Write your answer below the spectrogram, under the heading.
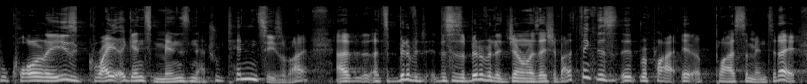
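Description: With an Australian accent, a man speaks high-pitched and fairly quickly, his intonation lively and hardly any pauses breaking the flow. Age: 20s. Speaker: preacher. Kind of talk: sermon.

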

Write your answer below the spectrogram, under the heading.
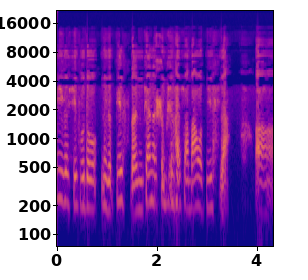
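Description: A woman talks at a fairly quick pace with a medium pitch and fairly even intonation. Her tone is dark and mellow, the sound dry and close with no echo. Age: 30s. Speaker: caller seeking relationship advice. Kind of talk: phone-in advice call. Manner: halting, many fillers.

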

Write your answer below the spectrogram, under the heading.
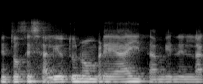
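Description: A man at a medium pitch and a fairly slow pace, with audible room echo. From León province, Spain. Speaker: podcast host. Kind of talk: casual chat.

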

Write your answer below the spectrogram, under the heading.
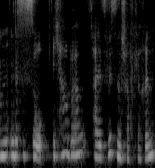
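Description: Dark and mellow in tone, a woman speaks in a somewhat breathy way. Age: 30s. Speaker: stock investor. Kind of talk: podcast interview.

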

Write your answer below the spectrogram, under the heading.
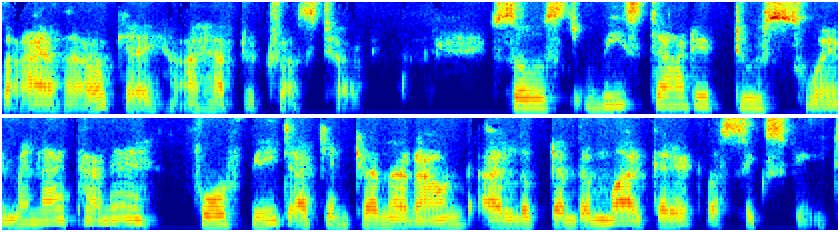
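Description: The woman's fairly high voice has a dark, mellow tone, vocal fry and very wide pitch swings, recorded dry and close with no echo. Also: moderate pace. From India. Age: 70s. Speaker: older adult who took up swimming. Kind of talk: casual interview.

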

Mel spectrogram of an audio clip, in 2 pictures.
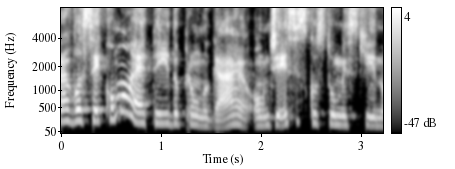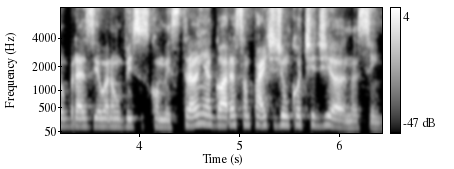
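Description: Over noticeable background noise, a man with a fairly high pitch talks at a very fast pace with lively intonation and hardly any pauses. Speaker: podcast host. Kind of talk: casual chat. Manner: animated.

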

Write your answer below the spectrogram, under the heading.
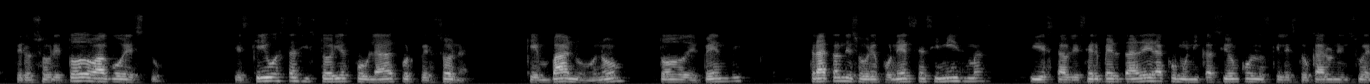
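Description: It is an unremarkable speaking voice. Ordinary pitch variation comes at a moderate pace. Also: man, medium pitch for a man. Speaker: novelist. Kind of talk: reading aloud; casual chat.

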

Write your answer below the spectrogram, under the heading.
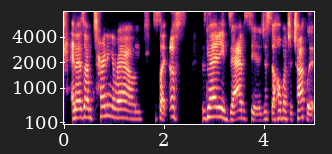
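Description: Talking at a fairly quick pace in a Brooklyn accent, a woman uses a fairly high pitch and ordinary pitch variation. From Brooklyn, New York. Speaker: hash maker and cannabis grower. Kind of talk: interview.

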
